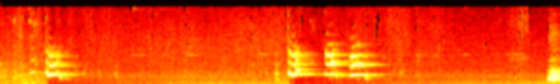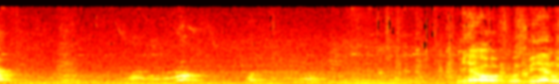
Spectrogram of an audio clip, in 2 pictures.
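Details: Two dogs, Teco and Biggie, meeting each other: a sharp high yip near the start, then a quick cluster of three barking yips around four seconds, softer scattered vocal sounds in the middle, and a final harmonic burst near the end.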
